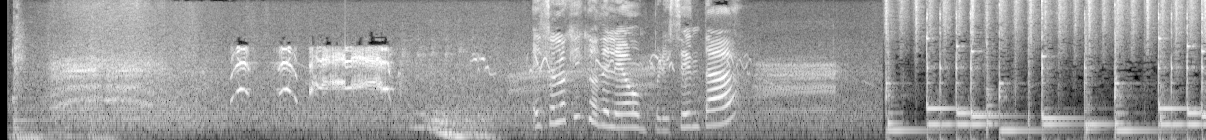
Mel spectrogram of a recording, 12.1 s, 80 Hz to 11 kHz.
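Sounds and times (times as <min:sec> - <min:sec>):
animal calls rising and falling: 0:00.4 - 0:05.4
low falling animal call: 0:00.4 - 0:05.4.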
